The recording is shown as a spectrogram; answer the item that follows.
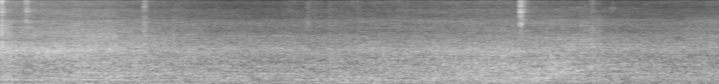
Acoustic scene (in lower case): street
